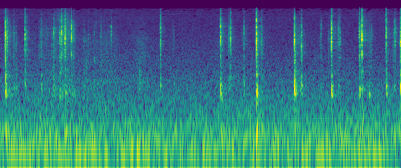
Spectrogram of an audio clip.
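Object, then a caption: Plastic laptop keyboard keys. Fingertips type with both hands on the plastic keys of an old, dark grey plastic laptop lying open. About fifteen short, bright, clicky taps land in uneven bursts, each dying away at once over a faint low background hiss.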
